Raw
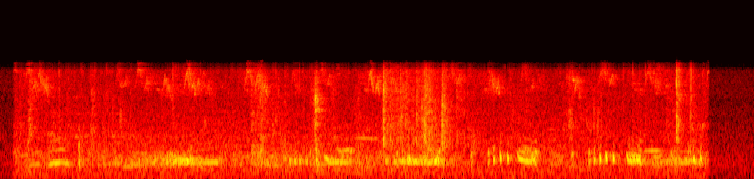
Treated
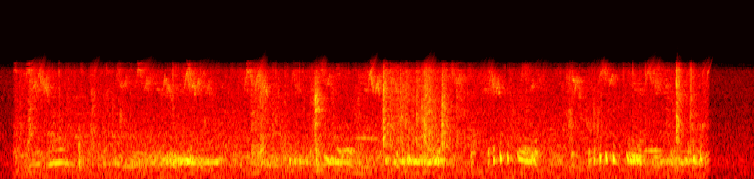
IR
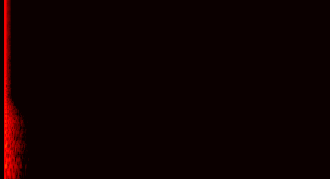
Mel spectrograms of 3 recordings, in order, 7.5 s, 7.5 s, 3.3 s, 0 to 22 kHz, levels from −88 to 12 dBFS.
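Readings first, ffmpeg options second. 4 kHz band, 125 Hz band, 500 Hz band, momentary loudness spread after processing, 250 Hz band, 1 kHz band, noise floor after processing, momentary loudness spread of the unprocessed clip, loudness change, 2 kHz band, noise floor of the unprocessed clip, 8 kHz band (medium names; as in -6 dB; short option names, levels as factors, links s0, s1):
+3.0 dB, +2.5 dB, +3.0 dB, 9 LU, +3.0 dB, +3.0 dB, -48 dBFS, 9 LU, +3.0 dB, +3.0 dB, -51 dBFS, no reading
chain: -af "flanger=delay=2.9:depth=7.8:regen=61:speed=1.8:shape=sinusoidal,volume=2.24"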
